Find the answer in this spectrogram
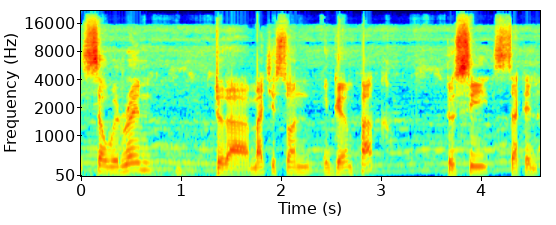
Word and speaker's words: Murchison: some of you say how do you say that word it's Mas Falls ma maction some of you say maction it's m ma it's machis machon yeah machon FS okay yeah that's the right spelling you all see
